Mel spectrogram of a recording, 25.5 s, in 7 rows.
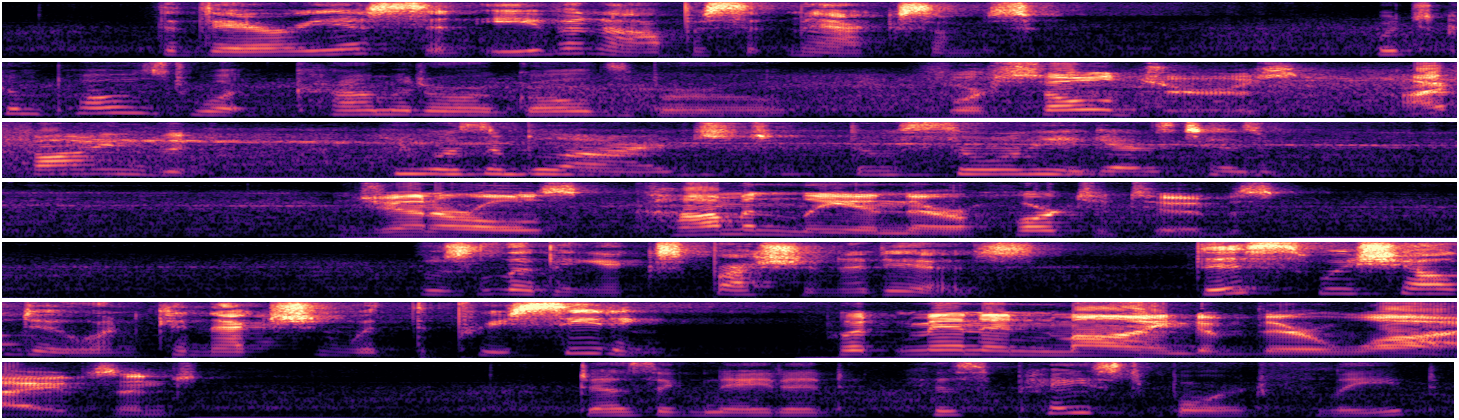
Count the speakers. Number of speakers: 4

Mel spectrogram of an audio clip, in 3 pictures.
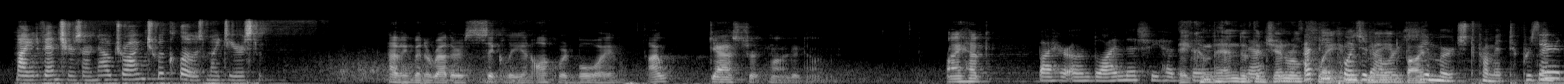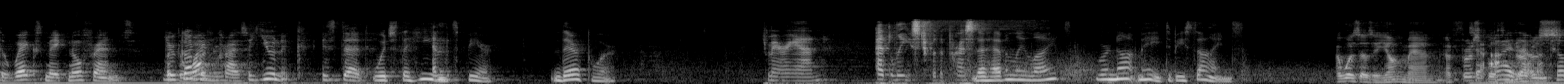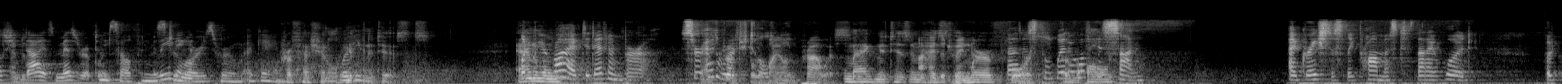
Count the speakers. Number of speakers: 9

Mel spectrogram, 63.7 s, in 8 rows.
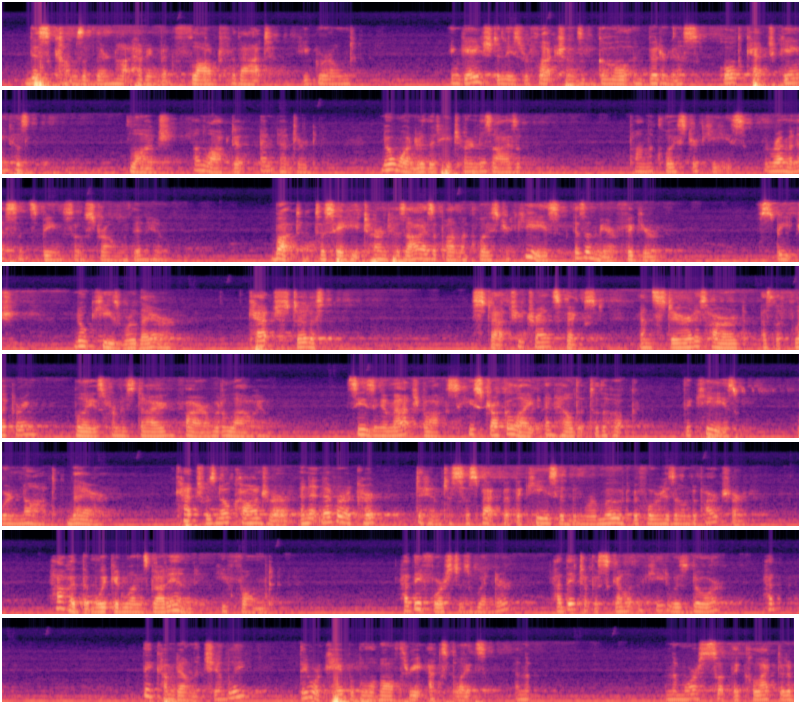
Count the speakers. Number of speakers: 1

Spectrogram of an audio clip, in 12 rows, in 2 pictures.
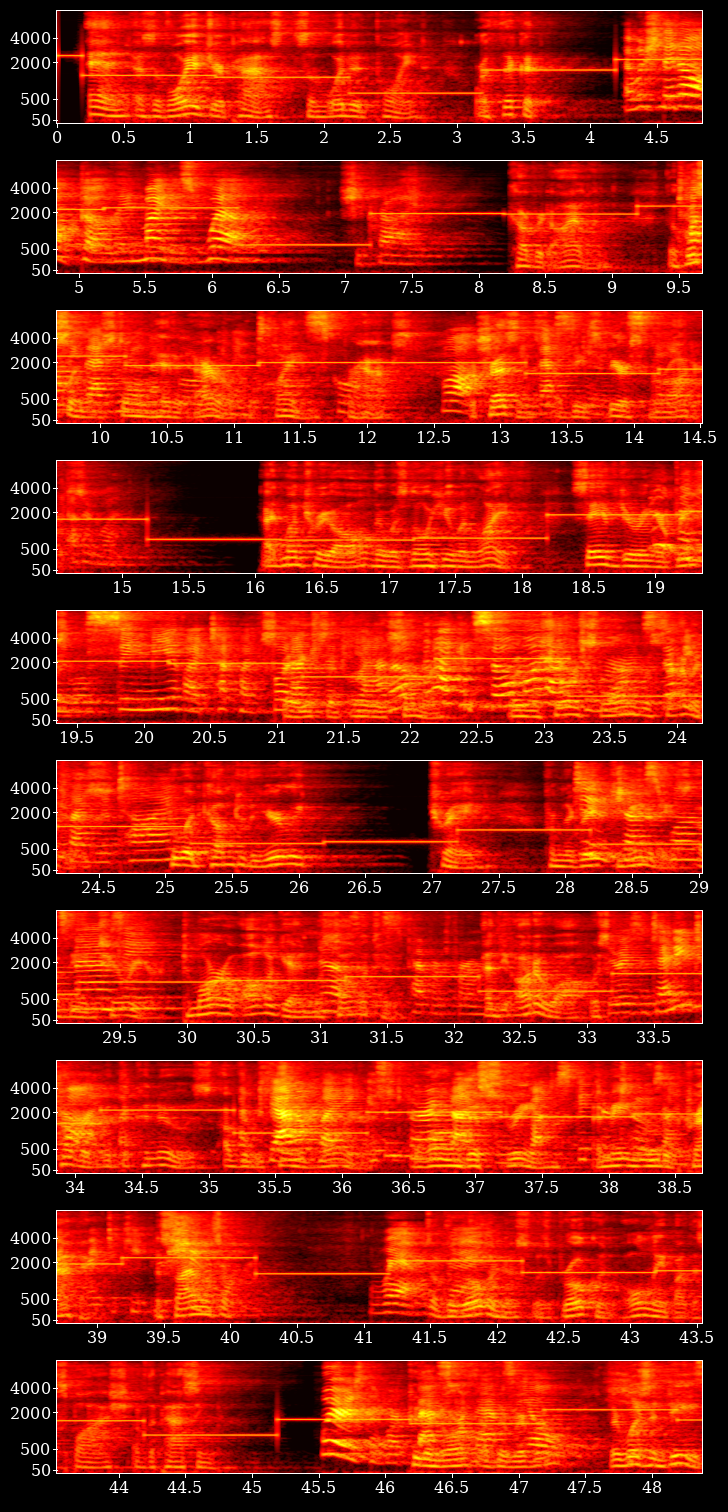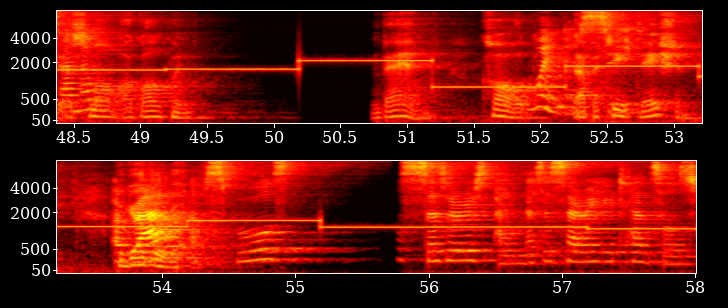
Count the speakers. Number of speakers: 2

